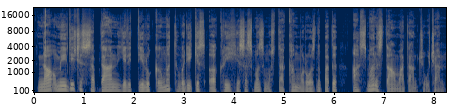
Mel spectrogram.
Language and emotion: Kashmiri, sad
